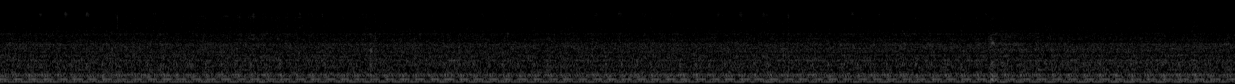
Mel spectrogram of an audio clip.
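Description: Steady low hum with hiss throughout, like a small appliance or fan running, with one faint click about ten seconds in.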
